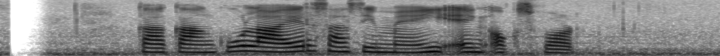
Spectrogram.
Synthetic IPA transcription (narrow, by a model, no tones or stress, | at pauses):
kakaŋkulaɪrsasimɛiʔɪŋʔɔksfɔrt̪̚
